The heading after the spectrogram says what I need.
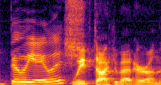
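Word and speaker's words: Eilish: recommendation would be um Billy how do you pronounce it P Billy Alish Billy Alish we've talked about her on the show SP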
